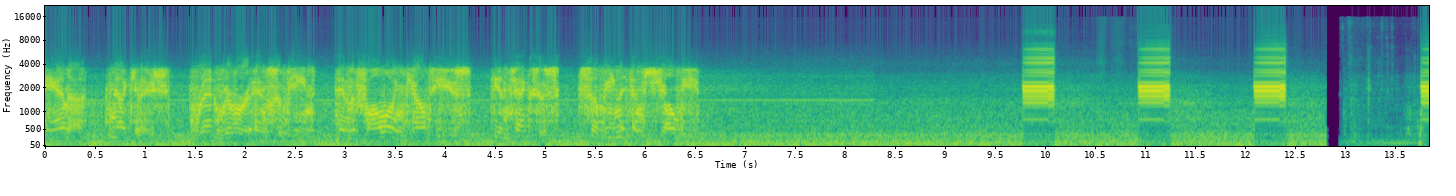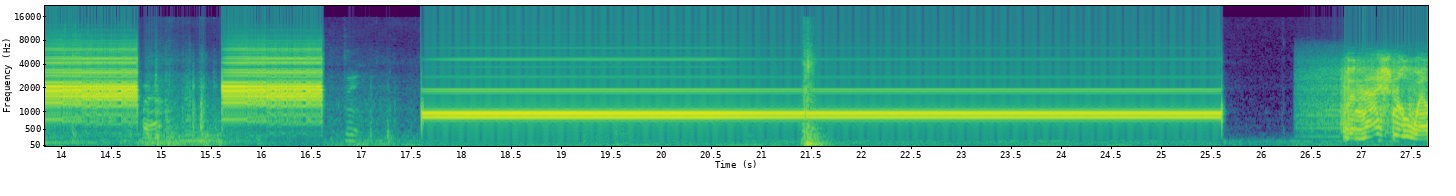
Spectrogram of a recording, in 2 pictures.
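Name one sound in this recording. A radio broadcast plays through a small phone speaker.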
